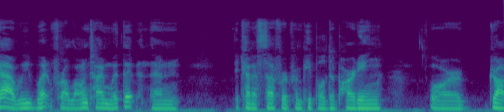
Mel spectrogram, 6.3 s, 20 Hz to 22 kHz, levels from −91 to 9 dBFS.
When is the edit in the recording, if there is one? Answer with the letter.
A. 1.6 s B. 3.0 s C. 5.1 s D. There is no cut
B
